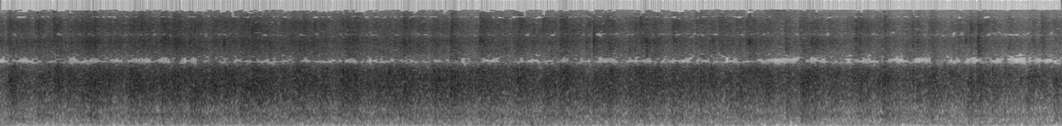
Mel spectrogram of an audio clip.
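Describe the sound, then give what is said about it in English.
During a church sermon, an audience claps for the Lord steadily for about seven seconds, a dense, even wash of many hands with no voices standing out, holding its loudness before easing slightly at the end. “Can you give the Lord a clap of it?”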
